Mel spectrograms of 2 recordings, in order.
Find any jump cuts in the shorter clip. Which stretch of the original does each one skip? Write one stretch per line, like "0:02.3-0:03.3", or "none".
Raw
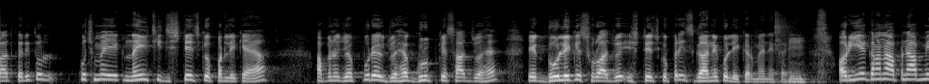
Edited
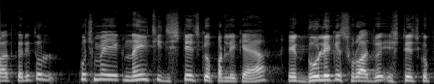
0:02.8-0:05.1

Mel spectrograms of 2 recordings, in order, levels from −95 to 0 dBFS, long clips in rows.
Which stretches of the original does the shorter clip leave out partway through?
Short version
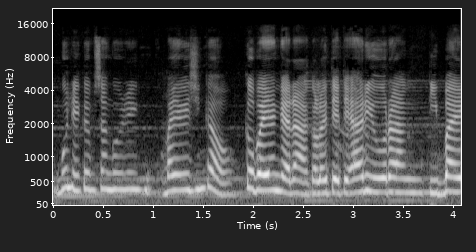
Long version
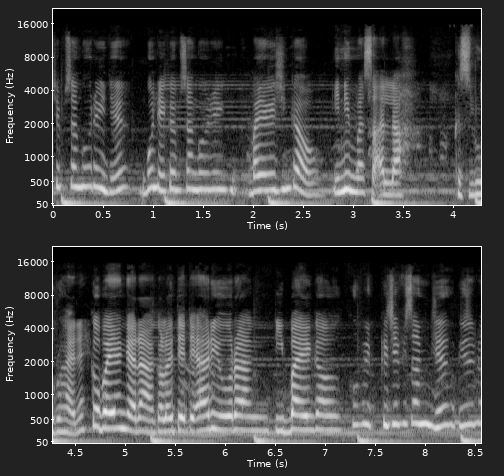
0:02.7-0:04.6

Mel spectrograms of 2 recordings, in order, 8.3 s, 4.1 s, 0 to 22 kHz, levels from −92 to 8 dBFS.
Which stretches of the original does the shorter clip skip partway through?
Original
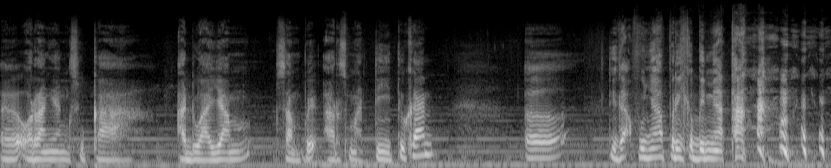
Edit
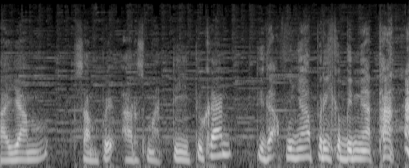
0:04.4-0:05.9

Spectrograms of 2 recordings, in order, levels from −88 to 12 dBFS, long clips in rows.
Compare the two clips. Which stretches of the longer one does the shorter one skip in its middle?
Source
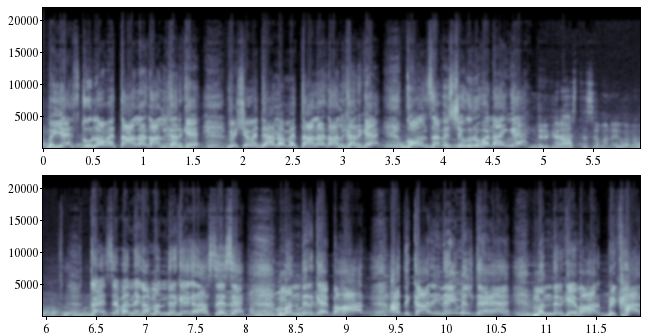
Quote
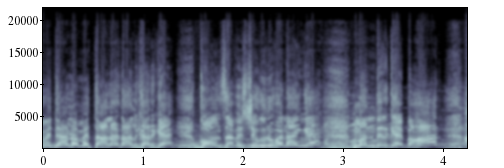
0:04.9-0:08.1

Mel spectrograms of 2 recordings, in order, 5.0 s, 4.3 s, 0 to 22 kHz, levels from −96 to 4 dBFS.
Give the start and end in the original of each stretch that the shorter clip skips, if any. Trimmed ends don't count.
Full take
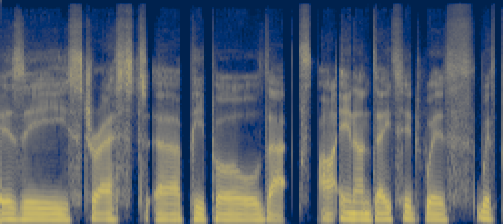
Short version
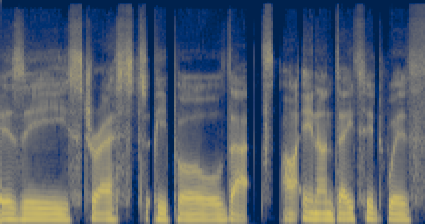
0:01.5-0:01.8

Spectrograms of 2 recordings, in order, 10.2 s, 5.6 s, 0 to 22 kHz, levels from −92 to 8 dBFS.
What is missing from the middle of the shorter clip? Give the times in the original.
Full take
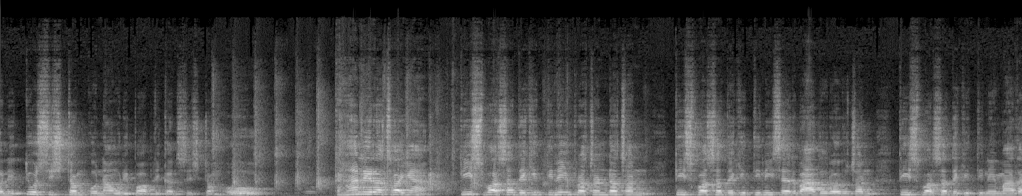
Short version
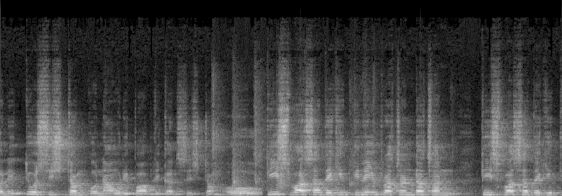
0:02.6-0:04.6

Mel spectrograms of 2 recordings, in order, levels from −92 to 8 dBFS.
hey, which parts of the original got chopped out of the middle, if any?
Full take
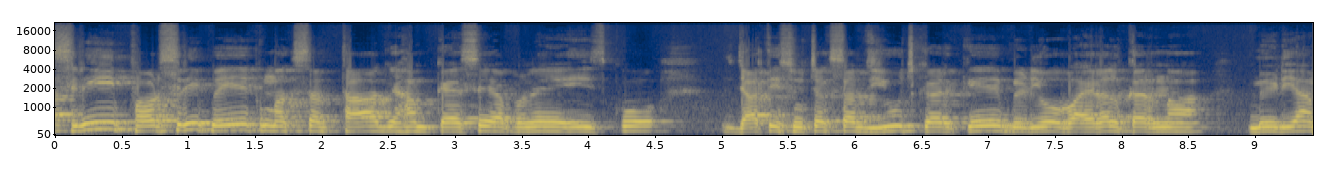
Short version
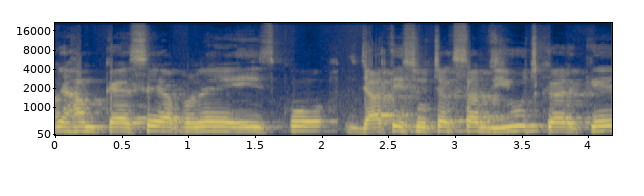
0:04.6-0:05.0

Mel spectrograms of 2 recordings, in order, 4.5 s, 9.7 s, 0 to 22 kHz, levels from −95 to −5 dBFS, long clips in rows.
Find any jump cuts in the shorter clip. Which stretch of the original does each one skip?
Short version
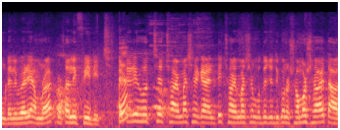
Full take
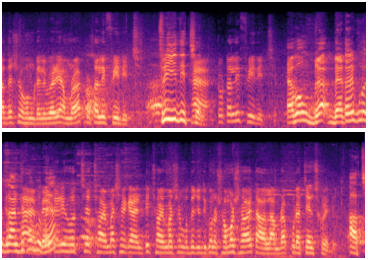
0:02.0-0:05.5

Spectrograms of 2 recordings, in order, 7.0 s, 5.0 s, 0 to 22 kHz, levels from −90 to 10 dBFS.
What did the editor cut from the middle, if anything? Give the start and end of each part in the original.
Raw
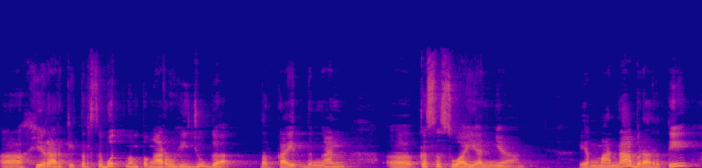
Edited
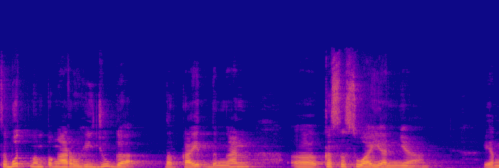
none

